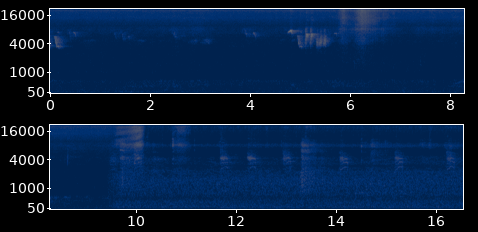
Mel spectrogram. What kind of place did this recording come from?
park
